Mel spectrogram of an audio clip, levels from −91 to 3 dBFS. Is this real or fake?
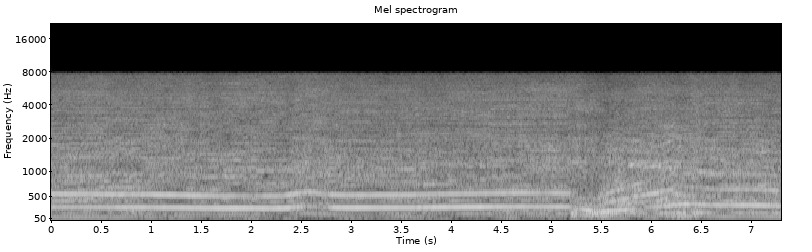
fake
